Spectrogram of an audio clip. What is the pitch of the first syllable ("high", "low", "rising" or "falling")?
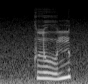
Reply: rising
